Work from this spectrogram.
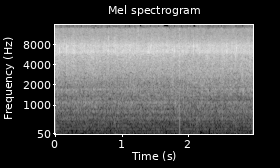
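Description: Butter and garlic sizzling in a pan, a steady bright crackling hiss, close and even throughout with one faint clink and no talking.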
